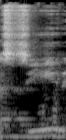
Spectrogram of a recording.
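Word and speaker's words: sere: देखो उसको शेयर बोलते हैं। क्या बोलते हैं? शीर बोलते हैं। प्रोनाउंसिएशन थोड़ा ध्यान रखना आप क्या? शीर इज़ दी एंटायर सीक्वेंस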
